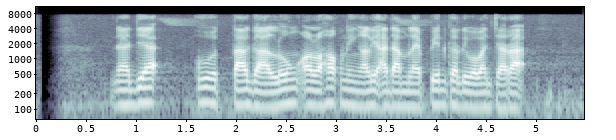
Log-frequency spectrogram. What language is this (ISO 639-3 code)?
sun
